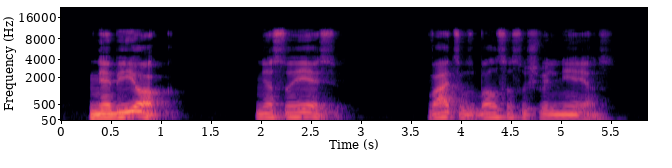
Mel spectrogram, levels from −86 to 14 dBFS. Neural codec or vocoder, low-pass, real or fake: none; 10.8 kHz; real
